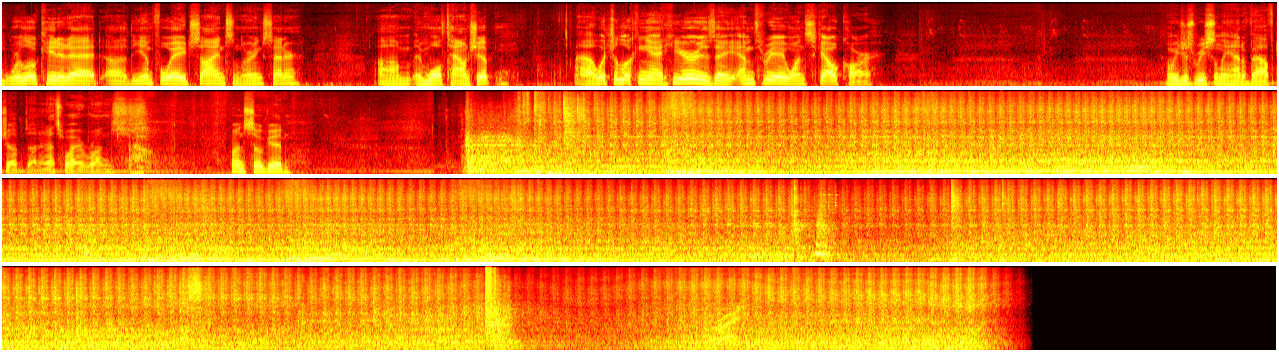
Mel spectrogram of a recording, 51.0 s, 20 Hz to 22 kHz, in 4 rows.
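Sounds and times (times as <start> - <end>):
petrol engine revving and idling: 16.6 - 48.5.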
